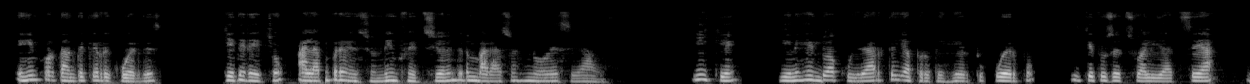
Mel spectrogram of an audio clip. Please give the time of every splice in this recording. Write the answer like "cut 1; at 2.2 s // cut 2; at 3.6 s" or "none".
cut 1; at 2.4 s // cut 2; at 3.3 s // cut 3; at 4.7 s // cut 4; at 8.2 s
